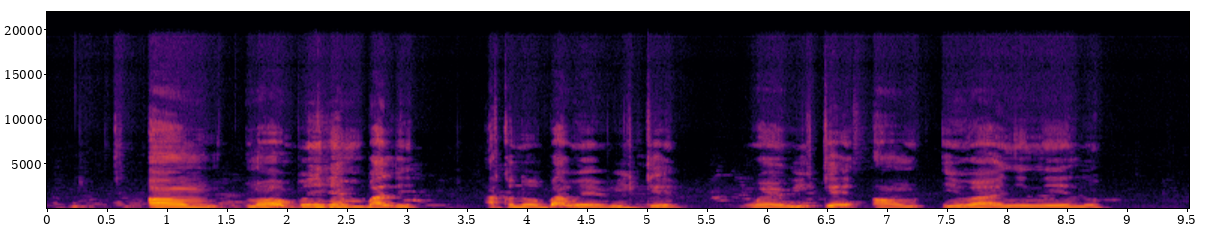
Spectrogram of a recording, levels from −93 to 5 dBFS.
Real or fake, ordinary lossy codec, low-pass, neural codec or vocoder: real; none; 19.8 kHz; none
